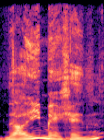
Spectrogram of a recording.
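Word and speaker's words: Nijmegen: 나이메헨. 네이메겐. 네. 저는 발음이 좀 어렵죠.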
